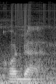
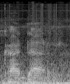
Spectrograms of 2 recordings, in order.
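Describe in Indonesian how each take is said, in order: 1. Vokal pertama adalah o. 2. Vokal pertama adalah a terbuka. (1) "bukan kodar" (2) "a menjadi a bukan o"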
